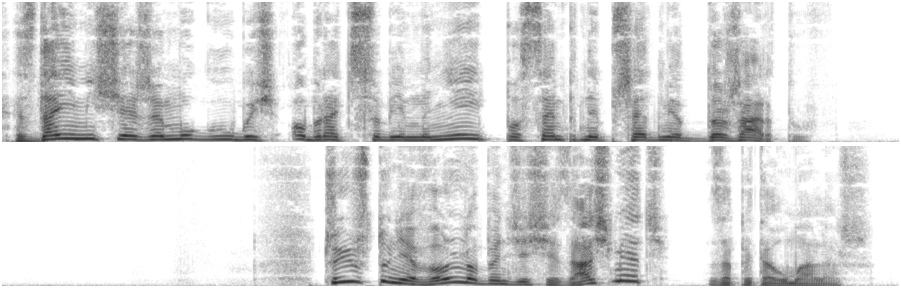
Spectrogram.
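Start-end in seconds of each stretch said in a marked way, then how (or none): 0.1-4.2 put-on high, reproving young man; Eugene reproachful. A narrator's reading. Eugene rebuking the painter for his jokes, a hint of reproach. 6.1-7.8 high, mock-injured question; painter protesting. A narrator's reading. Painter protesting to Eugene, lightly mocking.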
